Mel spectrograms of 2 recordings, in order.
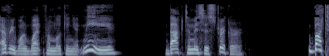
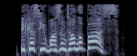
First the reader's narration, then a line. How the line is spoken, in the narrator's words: Donatello said loudly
